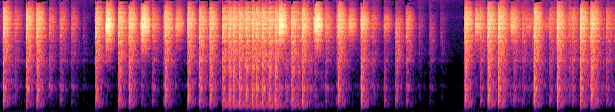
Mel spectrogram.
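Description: Programmed electronic hi-hat pattern playing back through a dotted stereo delay, the echoes filling in between the hits, with little low end under it. It drops out briefly twice, about a second in and again past the middle. The delay is judged a bit too much.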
